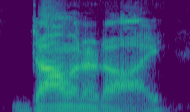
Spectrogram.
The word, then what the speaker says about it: Dominate Eye: And you can follow me on Twitter at, it's spelled Dominate EYE. It is pronounced Dominate I.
